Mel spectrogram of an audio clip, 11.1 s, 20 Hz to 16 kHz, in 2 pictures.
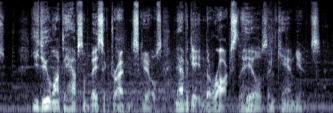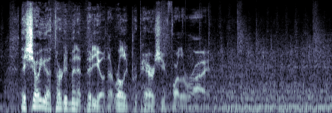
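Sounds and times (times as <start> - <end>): atv engine droning: 0.0 - 11.0
background music: 0.0 - 11.0.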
